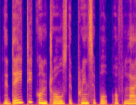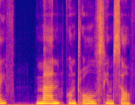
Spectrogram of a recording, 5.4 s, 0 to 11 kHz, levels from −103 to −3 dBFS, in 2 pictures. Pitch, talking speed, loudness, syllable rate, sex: 220 Hz, 110 wpm, -16 LUFS, 3.4 syllables/s, female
